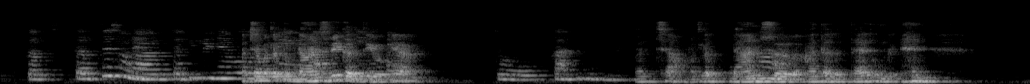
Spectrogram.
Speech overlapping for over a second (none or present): present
